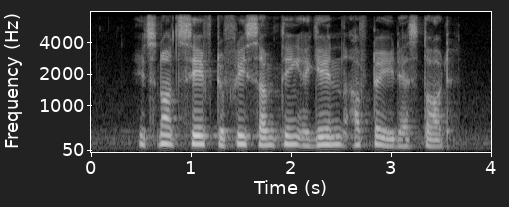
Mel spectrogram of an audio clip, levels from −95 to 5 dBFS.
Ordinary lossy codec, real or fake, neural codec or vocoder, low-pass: none; real; none; 7.2 kHz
